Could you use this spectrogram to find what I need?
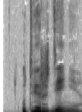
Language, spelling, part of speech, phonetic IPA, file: Russian, утверждение, noun, [ʊtvʲɪrʐˈdʲenʲɪje], Ru-утверждение.ogg
- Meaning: 1. strengthening, consolidation 2. approval, confirmation, ratification 3. assertion, affirmation, statement (declaration or remark), claim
